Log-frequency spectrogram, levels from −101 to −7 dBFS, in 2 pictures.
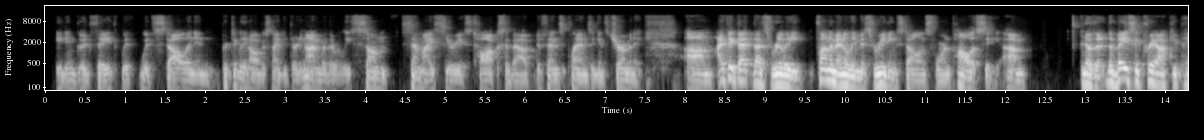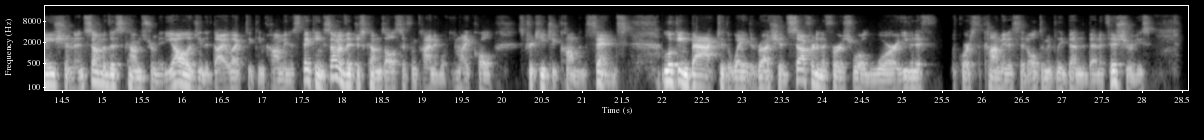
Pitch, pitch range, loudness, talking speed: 100 Hz, 85-120 Hz, -23 LUFS, 200 wpm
